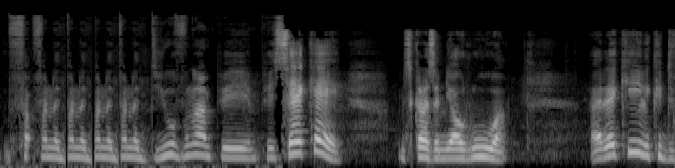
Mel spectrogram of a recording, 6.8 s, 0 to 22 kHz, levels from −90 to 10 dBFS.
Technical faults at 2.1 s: transcoding between lossy codecs

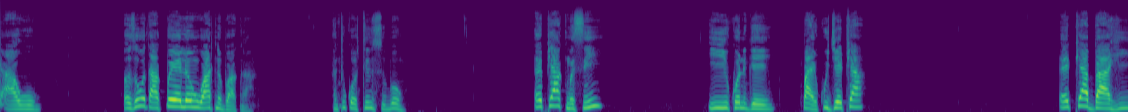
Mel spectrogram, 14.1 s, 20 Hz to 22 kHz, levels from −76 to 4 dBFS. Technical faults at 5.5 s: none

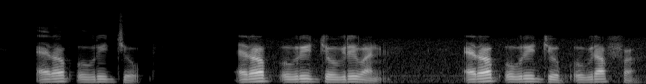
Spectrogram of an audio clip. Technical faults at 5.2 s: input switched to a poorer device

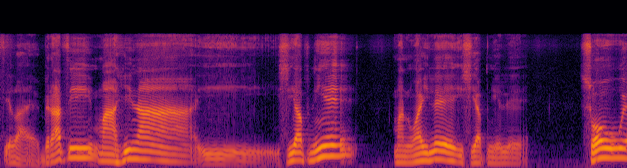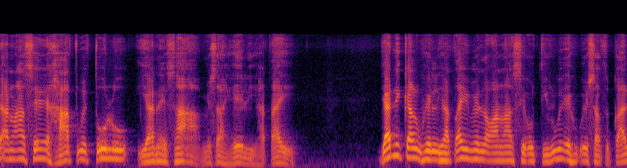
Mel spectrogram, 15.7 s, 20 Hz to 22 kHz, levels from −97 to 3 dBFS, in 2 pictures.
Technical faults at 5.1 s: 4-bit ADPCM compression

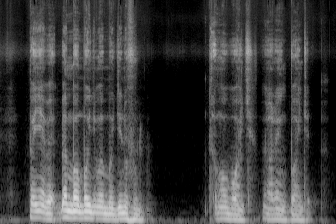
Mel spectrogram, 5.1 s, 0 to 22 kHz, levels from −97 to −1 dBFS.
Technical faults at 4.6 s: none

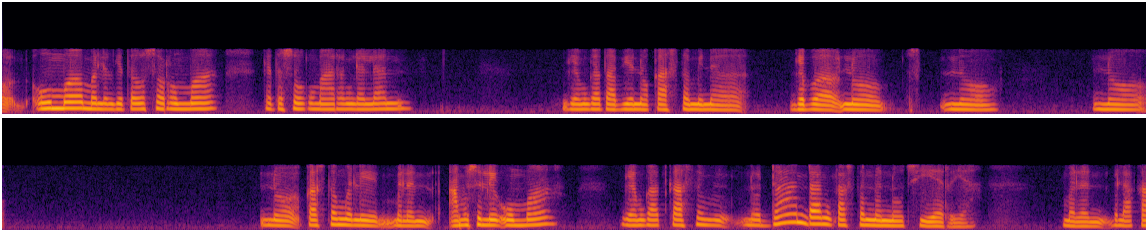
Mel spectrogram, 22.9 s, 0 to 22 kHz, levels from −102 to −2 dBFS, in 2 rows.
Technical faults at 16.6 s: none

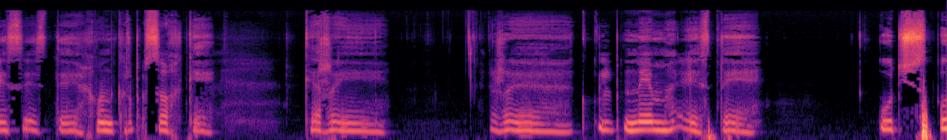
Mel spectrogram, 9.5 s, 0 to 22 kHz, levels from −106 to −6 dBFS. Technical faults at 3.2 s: none

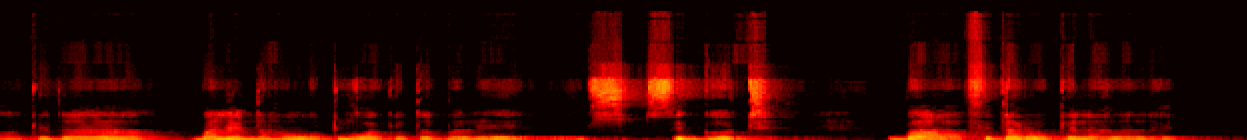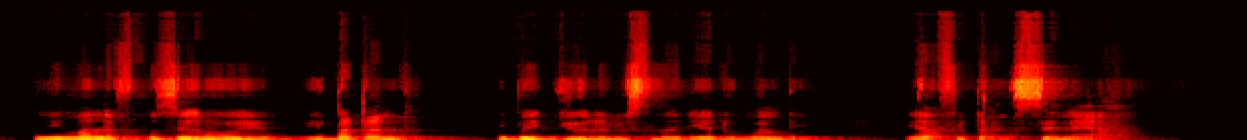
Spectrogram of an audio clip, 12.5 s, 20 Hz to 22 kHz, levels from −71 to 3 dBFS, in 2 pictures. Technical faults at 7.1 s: Opus compression

